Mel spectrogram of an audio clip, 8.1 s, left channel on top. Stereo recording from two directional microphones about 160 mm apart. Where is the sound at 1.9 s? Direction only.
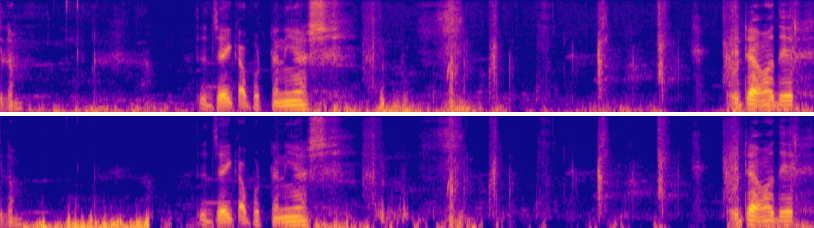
25° right (ahead or behind).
